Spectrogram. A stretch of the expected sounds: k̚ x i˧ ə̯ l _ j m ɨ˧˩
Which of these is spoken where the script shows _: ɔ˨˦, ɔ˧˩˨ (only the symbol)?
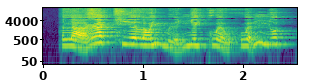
ɔ˨˦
